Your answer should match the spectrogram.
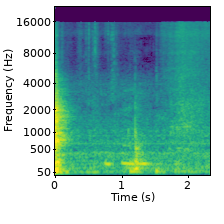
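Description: Tarot cards being shuffled by hand: a sudden rasp of cards rubbing together that fades within a split second, then a softer rub about a second later.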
